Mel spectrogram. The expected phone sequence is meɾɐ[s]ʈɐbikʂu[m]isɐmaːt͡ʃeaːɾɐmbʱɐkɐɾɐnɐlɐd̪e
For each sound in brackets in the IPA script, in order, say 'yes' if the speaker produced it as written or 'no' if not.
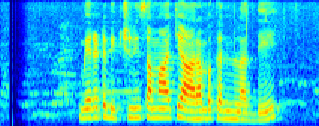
no, no

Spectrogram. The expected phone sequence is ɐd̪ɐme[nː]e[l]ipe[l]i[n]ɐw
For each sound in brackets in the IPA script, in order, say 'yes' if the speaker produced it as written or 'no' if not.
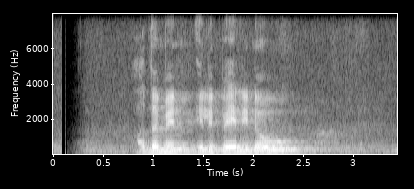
no, yes, yes, yes

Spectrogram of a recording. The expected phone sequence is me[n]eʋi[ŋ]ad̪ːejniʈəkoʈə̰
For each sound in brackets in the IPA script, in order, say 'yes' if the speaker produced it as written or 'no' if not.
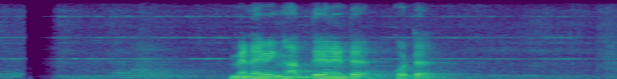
yes, yes

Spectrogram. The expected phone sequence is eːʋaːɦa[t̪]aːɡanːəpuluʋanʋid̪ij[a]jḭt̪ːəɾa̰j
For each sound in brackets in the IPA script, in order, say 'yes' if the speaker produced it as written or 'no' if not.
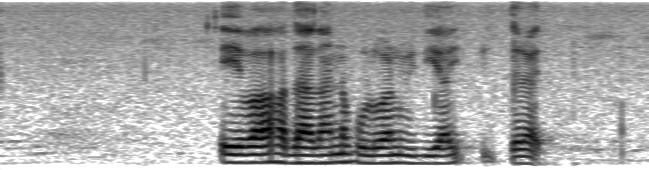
no, yes

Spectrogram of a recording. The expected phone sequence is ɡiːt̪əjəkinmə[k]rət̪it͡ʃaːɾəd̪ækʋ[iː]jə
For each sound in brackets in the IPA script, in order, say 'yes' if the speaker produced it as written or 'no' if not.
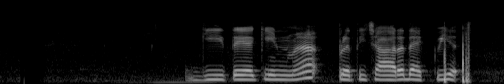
no, no

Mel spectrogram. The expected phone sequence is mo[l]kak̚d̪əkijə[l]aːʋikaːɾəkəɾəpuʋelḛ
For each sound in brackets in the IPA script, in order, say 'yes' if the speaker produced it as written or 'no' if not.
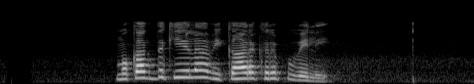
no, yes

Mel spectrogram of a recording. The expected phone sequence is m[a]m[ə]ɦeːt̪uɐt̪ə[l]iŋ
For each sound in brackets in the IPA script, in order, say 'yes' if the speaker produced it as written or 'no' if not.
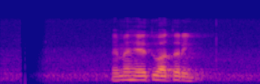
no, yes, no

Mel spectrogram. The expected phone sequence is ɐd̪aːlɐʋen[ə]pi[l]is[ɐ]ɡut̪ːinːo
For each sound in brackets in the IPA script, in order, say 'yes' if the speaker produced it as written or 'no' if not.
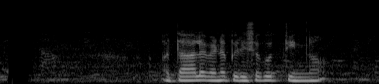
no, no, yes

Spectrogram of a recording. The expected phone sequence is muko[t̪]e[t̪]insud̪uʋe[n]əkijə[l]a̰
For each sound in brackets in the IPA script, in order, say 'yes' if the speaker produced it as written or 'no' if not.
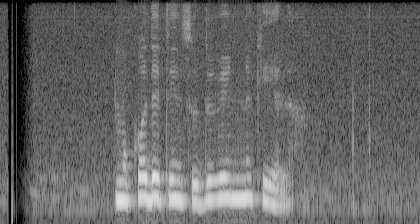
no, yes, no, yes

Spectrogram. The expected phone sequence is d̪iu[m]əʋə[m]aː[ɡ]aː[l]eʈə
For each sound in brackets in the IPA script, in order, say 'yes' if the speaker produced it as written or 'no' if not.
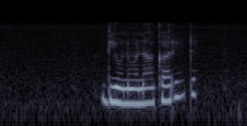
no, no, no, no

